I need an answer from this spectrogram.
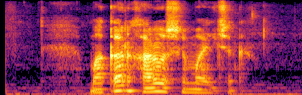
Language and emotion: Russian, neutral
